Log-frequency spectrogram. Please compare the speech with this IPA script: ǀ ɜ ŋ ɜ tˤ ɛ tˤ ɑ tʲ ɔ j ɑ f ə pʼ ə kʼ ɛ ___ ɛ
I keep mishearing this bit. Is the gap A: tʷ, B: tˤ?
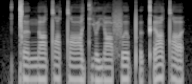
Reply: B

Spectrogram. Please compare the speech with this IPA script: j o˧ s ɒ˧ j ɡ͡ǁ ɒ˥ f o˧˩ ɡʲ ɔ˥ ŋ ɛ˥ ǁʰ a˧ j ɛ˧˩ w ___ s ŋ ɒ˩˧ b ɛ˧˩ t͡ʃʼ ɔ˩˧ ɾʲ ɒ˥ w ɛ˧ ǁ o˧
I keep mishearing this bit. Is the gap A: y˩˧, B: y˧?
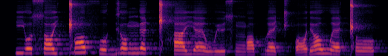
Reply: A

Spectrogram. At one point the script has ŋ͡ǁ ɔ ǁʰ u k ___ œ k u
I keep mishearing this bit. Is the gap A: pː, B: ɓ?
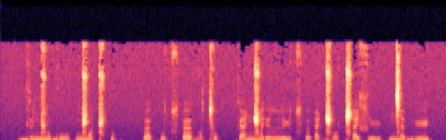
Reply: A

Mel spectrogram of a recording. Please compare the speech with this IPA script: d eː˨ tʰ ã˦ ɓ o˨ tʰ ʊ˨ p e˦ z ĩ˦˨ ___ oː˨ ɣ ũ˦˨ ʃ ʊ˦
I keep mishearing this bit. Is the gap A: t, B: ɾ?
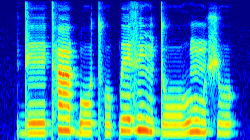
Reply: A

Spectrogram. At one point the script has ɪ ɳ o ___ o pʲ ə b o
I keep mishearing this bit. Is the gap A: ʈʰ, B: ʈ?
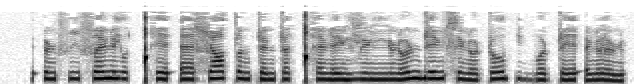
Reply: B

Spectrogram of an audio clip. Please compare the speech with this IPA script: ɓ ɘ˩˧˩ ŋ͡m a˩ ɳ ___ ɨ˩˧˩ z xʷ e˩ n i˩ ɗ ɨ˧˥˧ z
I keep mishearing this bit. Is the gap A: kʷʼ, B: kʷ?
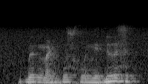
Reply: B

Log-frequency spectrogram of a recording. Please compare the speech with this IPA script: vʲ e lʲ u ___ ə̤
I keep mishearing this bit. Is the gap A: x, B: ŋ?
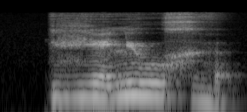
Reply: A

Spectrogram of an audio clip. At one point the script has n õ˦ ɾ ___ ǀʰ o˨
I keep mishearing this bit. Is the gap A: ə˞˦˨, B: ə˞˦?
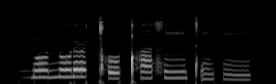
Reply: B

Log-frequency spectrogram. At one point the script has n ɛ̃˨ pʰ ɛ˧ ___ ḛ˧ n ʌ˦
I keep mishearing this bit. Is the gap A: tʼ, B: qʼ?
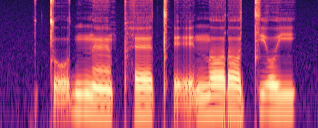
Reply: A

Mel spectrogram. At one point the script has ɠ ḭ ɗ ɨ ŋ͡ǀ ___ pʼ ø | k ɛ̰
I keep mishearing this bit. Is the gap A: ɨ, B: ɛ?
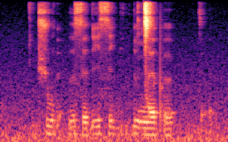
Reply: B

